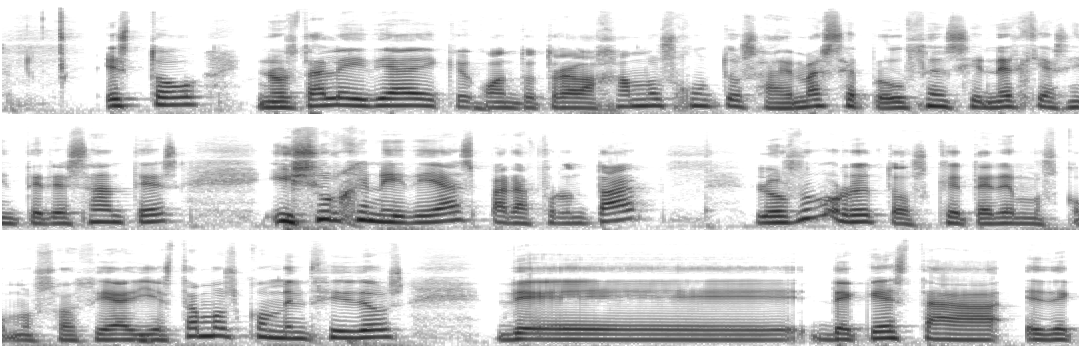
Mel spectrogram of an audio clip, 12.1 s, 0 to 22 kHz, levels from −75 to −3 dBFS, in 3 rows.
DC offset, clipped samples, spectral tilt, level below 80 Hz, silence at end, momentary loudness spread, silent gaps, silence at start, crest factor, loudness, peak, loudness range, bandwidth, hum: under 0.1%; under 0.1%; -4.5 dB/octave; -54 dBFS; 0 s; 7 LU; none; 0.1 s; 16 dB; -22 LUFS; -6 dBFS; 2 LU; 17.5 kHz; none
